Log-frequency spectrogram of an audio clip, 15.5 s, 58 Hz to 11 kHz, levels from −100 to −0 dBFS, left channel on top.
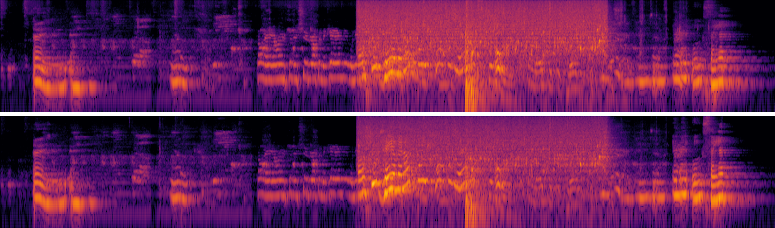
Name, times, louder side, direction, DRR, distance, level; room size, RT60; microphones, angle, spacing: voice 1, 0.7-1.9 2.6-2.9 3.4-3.8 4.3-4.4 4.6-4.7 5.2-5.4 6.2-6.3 12.0-13.7, left 1 dB, ahead, 0.3 m, -38 dB
voice 2, 5.2-7.9 8.1-8.5 8.8-9.0 9.3-10.3 10.6-12.6 13.0-13.2, left 6 dB, 65° left, 0.5 m, -39 dB
sound 1, 7.1-12.2, left 5 dB, 20° left, 0.7 m, -35 dB
voice 3, 7.2-9.5 13.4-14.5, right 4 dB, 60° right, 0.6 m, -28 dB
24.0 x 10.5 x 3.7 m
head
